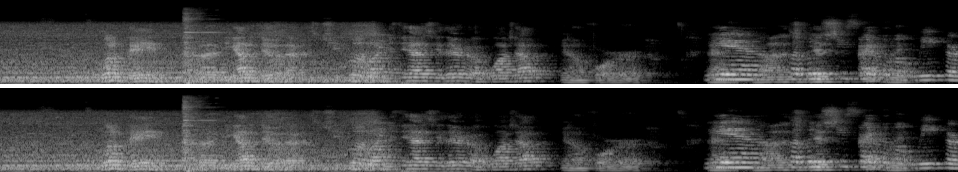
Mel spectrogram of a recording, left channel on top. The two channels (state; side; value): normal; both; correlation 0.78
